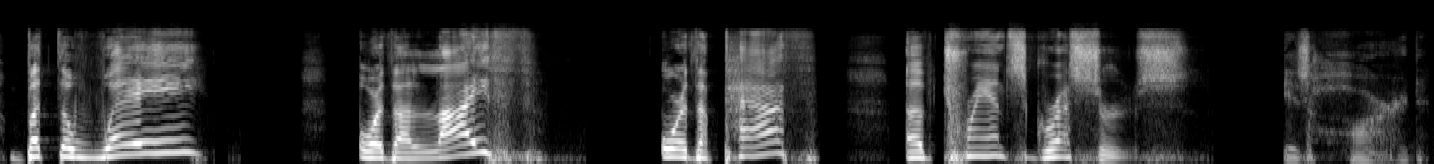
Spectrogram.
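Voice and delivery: slow, drawn-out, each phrase set apart by long pauses; dramatic scripture reading. Acted. Preacher quoting Proverbs dramatically.

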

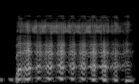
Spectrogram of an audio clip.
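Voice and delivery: high, quavering bleat; sheep bleat. Acted. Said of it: "Anybody ever seen sheep?".

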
